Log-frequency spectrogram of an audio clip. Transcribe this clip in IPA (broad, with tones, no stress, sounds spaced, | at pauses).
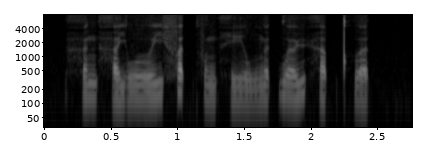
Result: h ɵ˧ n h ɐ˨˧ j w uː˨˥ j f ɐ˥ t̚ f ʊ˨ ŋ h iː˨˩ w ŋ ɵ˨˥ t̚ w ɵ˨˥ ɥ h ɐ˨ p̚ kʷʰ ɐ˨ t̚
